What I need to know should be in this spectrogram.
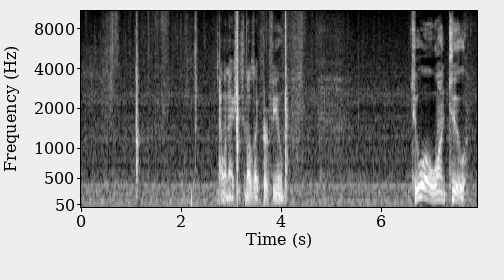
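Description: Paper booklets rustle and flap as a hand handles them.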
